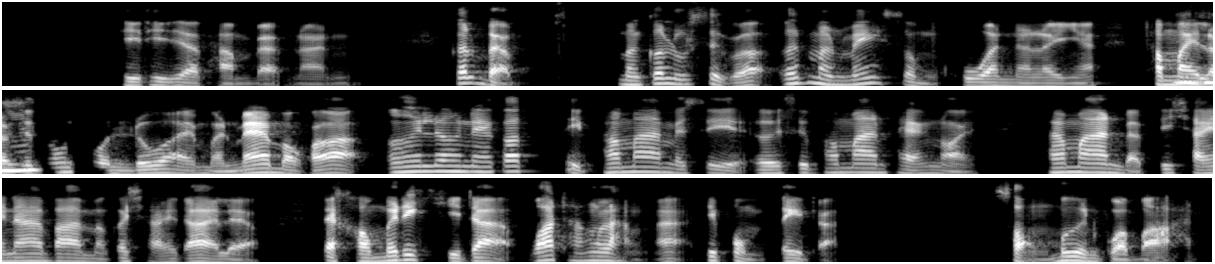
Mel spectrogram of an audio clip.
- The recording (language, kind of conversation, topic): Thai, advice, ควรปรับพฤติกรรมการใช้ชีวิตอย่างไรให้เข้ากับสังคมใหม่?
- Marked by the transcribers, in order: tsk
